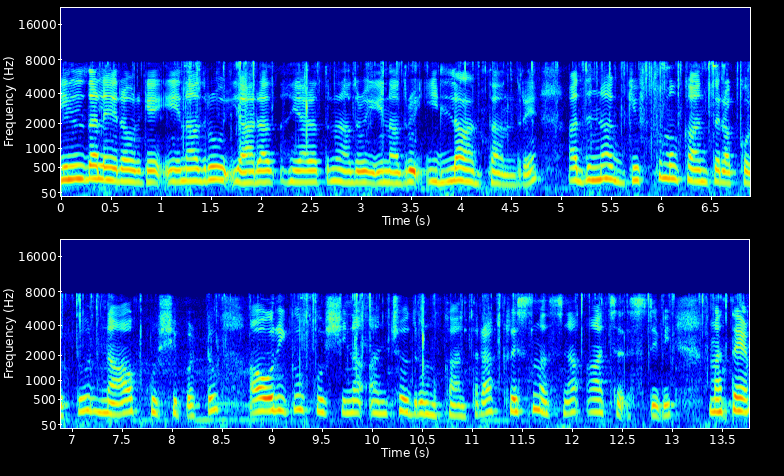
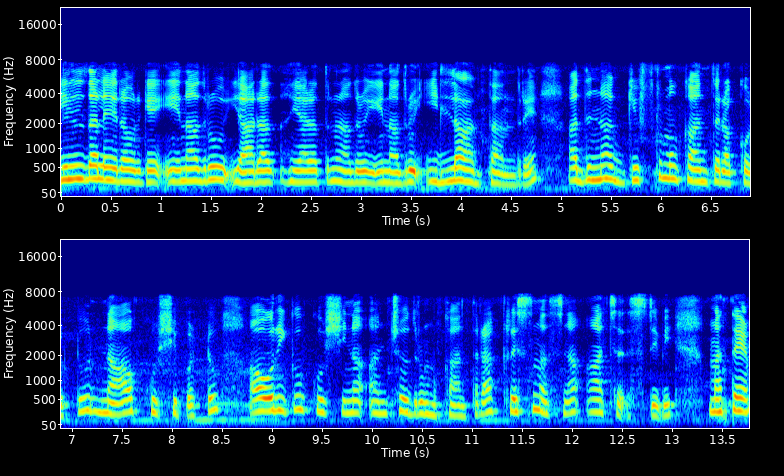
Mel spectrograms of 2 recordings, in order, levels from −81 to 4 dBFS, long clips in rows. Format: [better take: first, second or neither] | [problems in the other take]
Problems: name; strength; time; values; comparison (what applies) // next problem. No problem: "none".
second | background sound (Keys jangling); 19 dB below the speech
